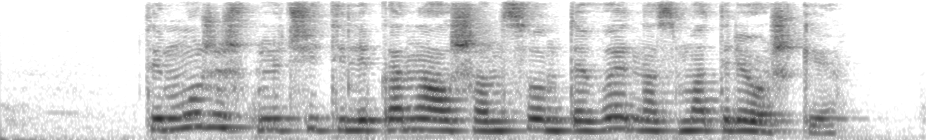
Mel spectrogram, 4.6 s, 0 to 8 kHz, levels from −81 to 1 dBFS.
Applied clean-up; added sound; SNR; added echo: none; none; none; none.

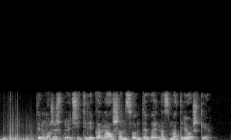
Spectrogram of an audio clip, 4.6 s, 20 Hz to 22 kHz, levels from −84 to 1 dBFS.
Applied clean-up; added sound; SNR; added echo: none; Fireworks; 7 dB; none.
